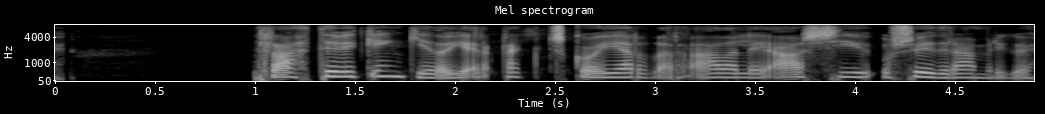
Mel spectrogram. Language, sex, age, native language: Icelandic, female, 20-29, Icelandic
